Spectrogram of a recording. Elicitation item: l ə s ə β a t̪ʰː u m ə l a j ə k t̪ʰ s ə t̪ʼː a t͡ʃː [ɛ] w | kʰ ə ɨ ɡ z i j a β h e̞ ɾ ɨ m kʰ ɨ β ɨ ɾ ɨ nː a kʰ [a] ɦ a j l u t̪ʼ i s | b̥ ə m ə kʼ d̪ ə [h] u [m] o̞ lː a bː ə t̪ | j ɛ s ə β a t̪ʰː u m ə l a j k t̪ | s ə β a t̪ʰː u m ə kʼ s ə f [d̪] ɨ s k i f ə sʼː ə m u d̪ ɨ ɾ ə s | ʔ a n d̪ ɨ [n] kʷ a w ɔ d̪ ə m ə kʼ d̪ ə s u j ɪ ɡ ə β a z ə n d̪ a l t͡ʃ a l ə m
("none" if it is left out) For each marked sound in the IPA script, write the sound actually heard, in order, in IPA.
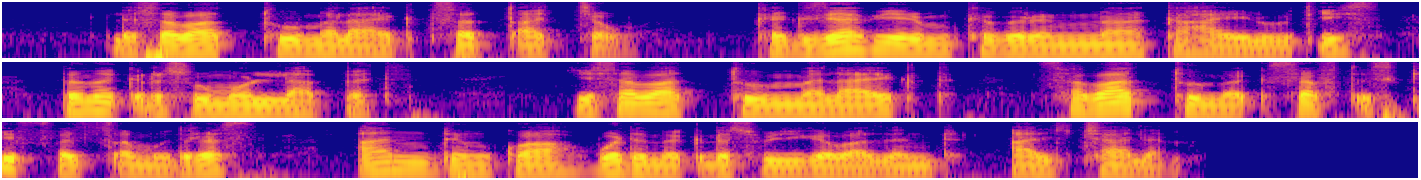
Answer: ɛ, ə, s, m, t̪, ŋ

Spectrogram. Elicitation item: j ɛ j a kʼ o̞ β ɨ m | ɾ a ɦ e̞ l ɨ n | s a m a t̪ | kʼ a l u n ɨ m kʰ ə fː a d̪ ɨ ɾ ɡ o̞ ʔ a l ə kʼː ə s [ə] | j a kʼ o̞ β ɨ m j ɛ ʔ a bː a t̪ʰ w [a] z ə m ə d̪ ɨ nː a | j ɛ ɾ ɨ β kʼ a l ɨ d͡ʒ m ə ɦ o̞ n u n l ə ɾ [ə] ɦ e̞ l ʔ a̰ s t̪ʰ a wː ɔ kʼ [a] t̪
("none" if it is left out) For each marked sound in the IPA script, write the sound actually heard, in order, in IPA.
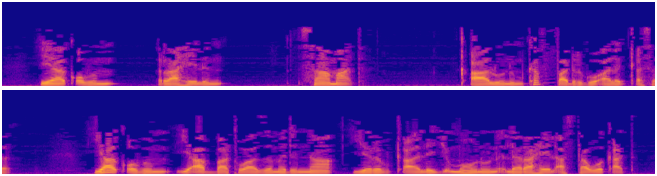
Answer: ə, a, a, a

